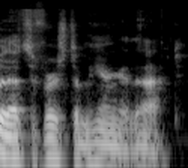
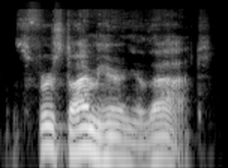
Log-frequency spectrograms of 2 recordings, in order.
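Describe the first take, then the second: First: Muttered faster and softer; repeated as a soft, fast aside to yourself; quiet quick aside. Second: Said in the usual way. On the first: Shown as a demonstration. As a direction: toss it off under your breath, quickly. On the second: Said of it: "but that's the first I'm hearing of that".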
